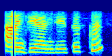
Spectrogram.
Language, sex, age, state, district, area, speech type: Dogri, female, 18-30, Jammu and Kashmir, Reasi, rural, conversation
